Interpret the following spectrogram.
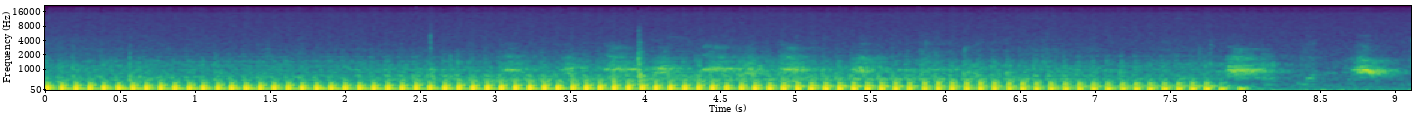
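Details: Toyota Wigo petrol engine idling with a heavy, lumpy chuff about three to four times a second before shutting off: an engine misfire, repaired by replacing the ignition coil.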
